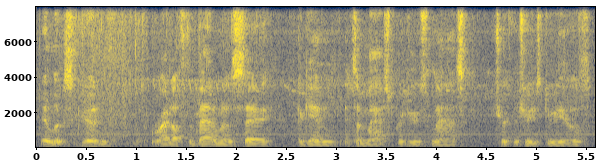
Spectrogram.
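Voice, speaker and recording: Through a mask and a stuffy nose, a low-voiced man unboxes a mask for his collection at a moderate pace, his delivery monotone. The talk is loose and offhand, full of fillers. There's background noise, including loud music from a movie.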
